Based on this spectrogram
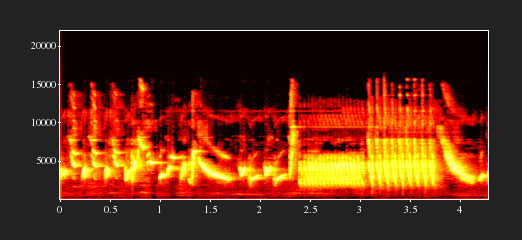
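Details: Goldfinch singing a rapid, varied twittering song of high bright notes and slurred whistles, then broken by longer harsh buzzy trills and a descending whistled slur, loud and close with no other sounds.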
